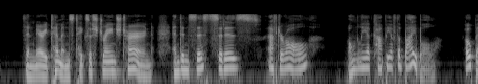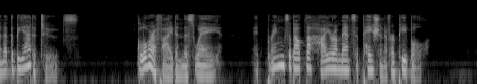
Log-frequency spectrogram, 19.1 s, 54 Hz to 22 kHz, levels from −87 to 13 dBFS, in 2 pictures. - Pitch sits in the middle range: Yes, medium, 145 Hz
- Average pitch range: No, wide, 8.3 semitones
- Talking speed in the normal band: No, slow, 115 wpm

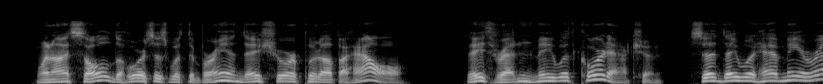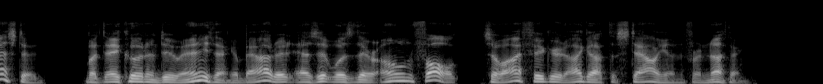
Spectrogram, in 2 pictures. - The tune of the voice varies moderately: No, wide, 6.9 semitones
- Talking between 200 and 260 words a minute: No, average, 175 wpm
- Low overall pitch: Yes, low, 125 Hz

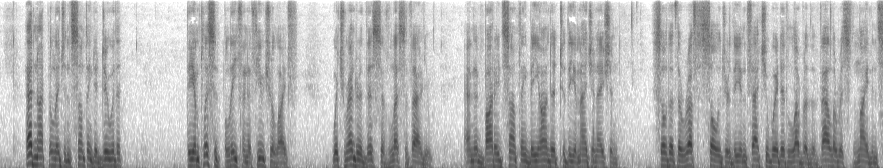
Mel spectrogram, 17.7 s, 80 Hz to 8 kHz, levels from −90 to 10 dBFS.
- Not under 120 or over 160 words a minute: Yes, average, 140 wpm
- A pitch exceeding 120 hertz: No, low, 105 Hz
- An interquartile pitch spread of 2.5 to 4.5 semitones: Yes, average, 3.8 semitones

